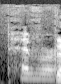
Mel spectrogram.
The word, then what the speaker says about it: Peverell: Peverell.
